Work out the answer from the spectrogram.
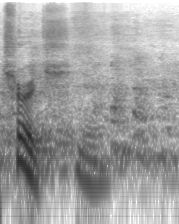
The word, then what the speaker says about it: church: 처치가 아닙니다. 우리 처치. 저희가 이제 필리핀어라서 처치 그러니까 못 알아들으시더라고요. church. 이게 이제 해가 좀 이렇게 올라가야 돼요. church. 이 church 상당히 공감이 되시는가 본데 요즘 알 발음이 잘 안 되죠.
